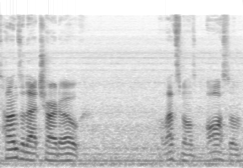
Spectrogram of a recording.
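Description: A man's voice: medium pitch, unhurried. Young male beer vlogger, mid-range voice, loose and upbeat, recorded at a table in a small room with a faint hum behind. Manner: relaxed, enthusiastic tasting comments with frequent fillers. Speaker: beer reviewer. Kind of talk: casual beer review vlog. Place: small indoor room with wood-paneled walls.

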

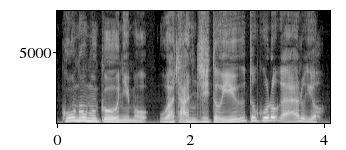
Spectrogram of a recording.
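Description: A man's voice: medium pitch, big pitch swings, unhurried, a little mellow, no room sound, clean studio sound. A man in his seventies voicing a haughty, mocking male snake who scolds and talks down to others. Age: 70s. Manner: scolding, condescending.

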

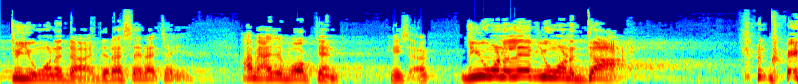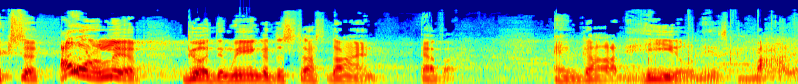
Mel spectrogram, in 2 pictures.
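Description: A man's voice: high voice, a bit bright, husky. An older man preaching a sermon on a large church stage before a congregation, folksy and jokey, acting out quoted people in different voices.

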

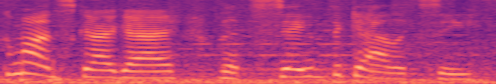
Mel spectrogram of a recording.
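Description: A woman's voice: fairly high pitch, lively intonation, normal speed, over music, lightly acted. A woman playing a confident teenage Jedi apprentice in a video game, spirited and flippant. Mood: cheeky. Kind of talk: video game cutscene acting.

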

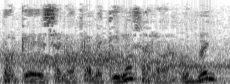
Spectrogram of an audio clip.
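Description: An actor playing a robber in a suspense radio drama, recorded with noise behind him. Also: male voice, sits low, wildly swooping pitch, moderate pace. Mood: matter-of-fact. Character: male robber explaining a dead lord's wish.

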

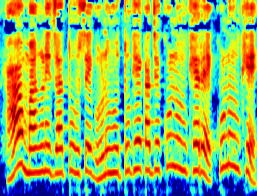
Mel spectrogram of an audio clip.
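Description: A stubborn young village woman in a cartoon comedy. Her voice is extremely high and childlike. She bickers and repeats herself. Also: a little fast, a bit bright. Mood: argumentative, scornful. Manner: argumentative, repetitive.

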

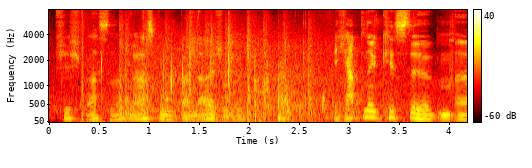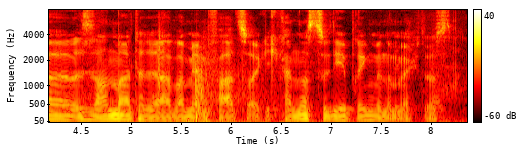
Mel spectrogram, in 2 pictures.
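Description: A relaxed man with a fairly low voice chats with his squad mid-game, easygoing and joking. He talks through a headset with clear gunfire and game noise behind him. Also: normal speed. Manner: relaxed, joking, laid-back. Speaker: player in a military simulation game. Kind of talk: casual squad chatter during gameplay.

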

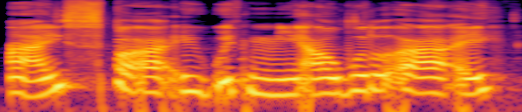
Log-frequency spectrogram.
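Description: Woman voicing a high, slow, sassy cat creature. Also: steady tone, fairly bright tone. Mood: sassy, lazy. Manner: drawling, slangy, catty. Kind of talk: amateur cartoon dub.

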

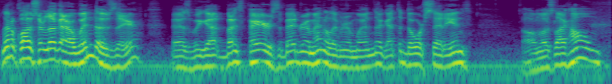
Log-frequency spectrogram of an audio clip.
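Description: Older man, folksy homeowner narrating a phone walkthrough, bright voice, chatty with fillers. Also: medium pitch, animated, normal speed, slightly rough. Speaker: vlogger touring his house build. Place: unfinished wooden house frame, indoors and on outdoor steps. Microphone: phone camera held by the speaker.

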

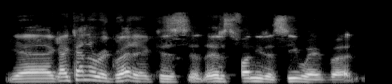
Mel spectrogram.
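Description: A man's voice: medium pitch, normal speed, vocal fry, dark tone. Joking laid-back Chicano man. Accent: Chicano English, Los Angeles. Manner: joking, laid-back, drops Spanish slang. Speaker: podcast co-host. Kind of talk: casual chat.

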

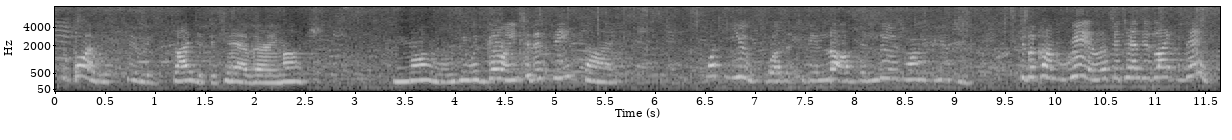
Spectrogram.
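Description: A woman's voice: high voice, moderate pace, a crowd in the background. A woman narrator reading a scripted children's story for a puppet show. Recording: distant, noisy puppet theater recording.

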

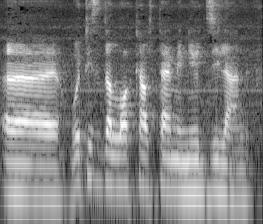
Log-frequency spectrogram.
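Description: A man's voice: medium pitch, steady tone, moderate pace. A man from Italy with an Italian accent, a native Italian speaker, making an amateur radio contact with phonetic call signs and repeated phrases. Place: indoors at a radio set. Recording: noisy handheld room recording.

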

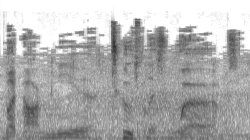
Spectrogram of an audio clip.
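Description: A man playing a huge, merciless tyrant emperor in a video game, gloating in grand, menacing declarations. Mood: menacing, scornful. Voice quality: deep, booming, menacing. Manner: slow, grandiose villainous declarations. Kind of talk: video game villain acting. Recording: loud music and rumble behind.

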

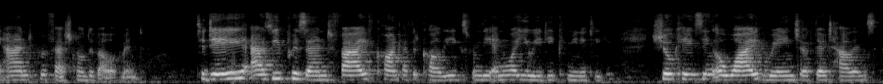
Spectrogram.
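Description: A woman in her twenties, raised in Botswana, reading a measured introduction as co-moderator over a webcam. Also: mid-range voice, a little hiss or hum. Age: 20s. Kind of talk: scripted introduction. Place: indoor room. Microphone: video call webcam.

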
